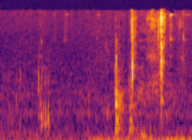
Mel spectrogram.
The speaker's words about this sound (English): So I'm going to have a sip of this, and it looks really good to me, and I feel kind of thirsty right now, so this comes at a good time. So here we go.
